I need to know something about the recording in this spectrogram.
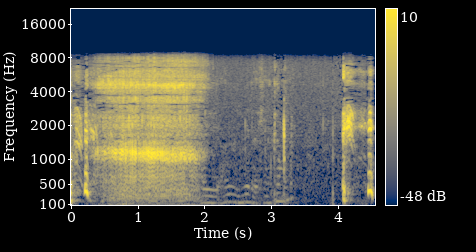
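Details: Loud, rough snore at the beach filling the first two seconds, followed by quieter sounds, laughter and voices nearby; snoring.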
